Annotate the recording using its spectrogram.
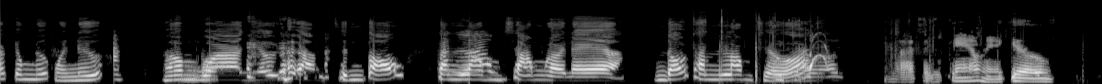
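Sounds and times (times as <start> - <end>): woman talking: 0.0 - 10.6.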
